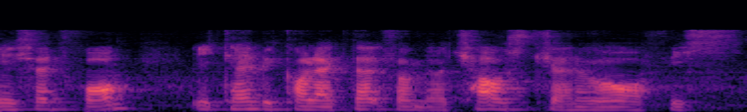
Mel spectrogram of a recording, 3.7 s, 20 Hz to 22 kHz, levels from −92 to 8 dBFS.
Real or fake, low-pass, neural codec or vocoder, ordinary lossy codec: fake; 7.2 kHz; vocoder, 44.1 kHz, 128 mel bands, Pupu-Vocoder; AAC, 48 kbps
